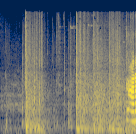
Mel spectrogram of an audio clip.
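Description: Three-round burst gunfire in the video game Call of Duty Warzone sounds in a few sharp clustered volleys, with quieter game noise between and a louder burst at the end.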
